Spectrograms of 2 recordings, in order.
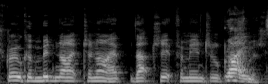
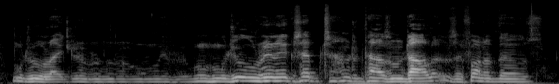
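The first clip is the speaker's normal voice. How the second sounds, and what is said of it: Imitates another person's voice. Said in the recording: “That's quite a good impression of Orson Welles, mate.”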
